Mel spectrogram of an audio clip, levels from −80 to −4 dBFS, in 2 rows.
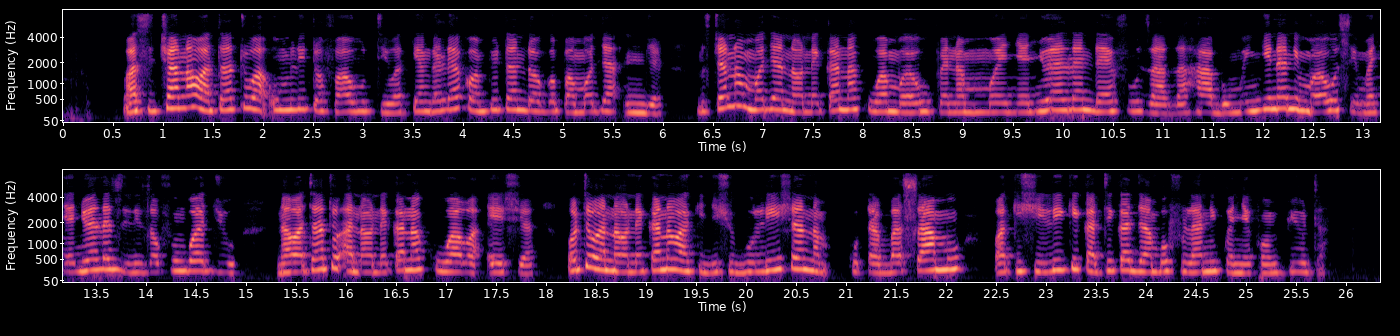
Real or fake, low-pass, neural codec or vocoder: fake; 7.2 kHz; vocoder, 44.1 kHz, 80 mel bands, Vocos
